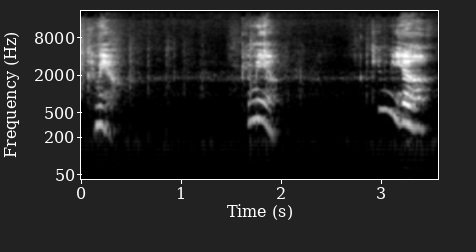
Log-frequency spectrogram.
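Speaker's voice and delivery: high-pitched repeated cat call; coaxing a pet. Real, not acted. Owner calling Binksy over, coaxing in high pitch. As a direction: coax the cat closer in a high voice.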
